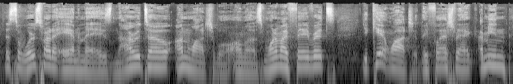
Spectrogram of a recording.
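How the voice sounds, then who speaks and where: A man's voice: fairly high pitch, lively intonation, fairly quick, gravelly. A man co-hosting a casual podcast, rambling with lots of fillers and laughs. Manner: rambling, filler-heavy, laughs while talking. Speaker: podcast co-host. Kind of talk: casual comedic chat.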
